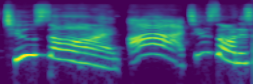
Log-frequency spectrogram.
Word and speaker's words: Tucson: about that recently uh eler says Tucson ah Tucson is how you say it Sabie I don't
